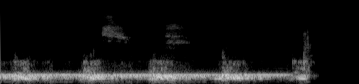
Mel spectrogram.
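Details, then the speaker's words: Heart sounds at the aortic area of a patient with advanced aortic stenosis: regular beat near 90 a minute with a loud, harsh, whooshing low-pitched murmur over each beat. "It still has the beat, you know, that kind of steady beat, but it's got that extra noise in there. Um, a low pitched murmur."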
